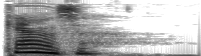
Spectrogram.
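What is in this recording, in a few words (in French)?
"quinze" French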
